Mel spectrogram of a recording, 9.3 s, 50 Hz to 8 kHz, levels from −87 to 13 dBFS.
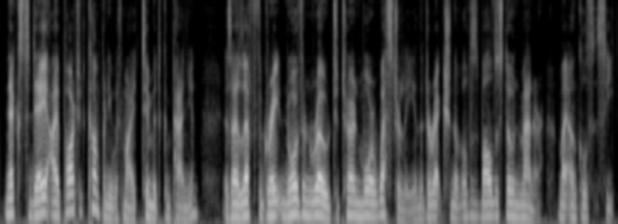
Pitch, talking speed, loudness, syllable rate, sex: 120 Hz, 190 wpm, -19 LUFS, 5.4 syllables/s, male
